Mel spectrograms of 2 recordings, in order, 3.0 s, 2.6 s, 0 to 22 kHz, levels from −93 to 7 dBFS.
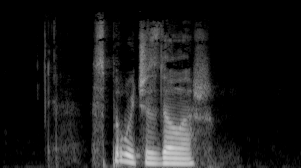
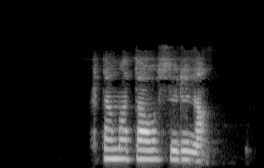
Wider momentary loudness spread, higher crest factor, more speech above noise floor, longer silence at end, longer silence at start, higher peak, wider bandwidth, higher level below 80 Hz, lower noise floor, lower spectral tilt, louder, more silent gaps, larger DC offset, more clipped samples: first, 15 LU vs 10 LU; about the same, 18 dB vs 18 dB; second, 62 dB vs over 72 dB; first, 0.95 s vs 0.6 s; about the same, 0.95 s vs 0.95 s; about the same, -4 dBFS vs -4 dBFS; first, 13.5 kHz vs 7.2 kHz; first, -58 dBFS vs -72 dBFS; second, -80 dBFS vs under -90 dBFS; about the same, -7.5 dB/octave vs -7 dB/octave; about the same, -18 LUFS vs -19 LUFS; neither; neither; neither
